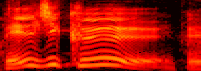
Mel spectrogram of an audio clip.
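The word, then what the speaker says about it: Belgique: 그래서 수도가 어디냐라고 물어봐가지고 저 브뤼셀이라고 했더니 벨지크 라고 해가지고 이제 그게 이제 불어 발음으로 벨기에라고 말하면 벨지크고 네덜란드로 하면 벨기에인 건데 그래서 이제 한국에서는 남한에서는 이제 벨기에라고.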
